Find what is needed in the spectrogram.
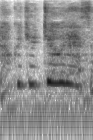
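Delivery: very high, squeaky put-on protest; mock indignation. Characters confronting the kidnapper, high-pitched mock indignation. Character reacts to ransom demand.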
